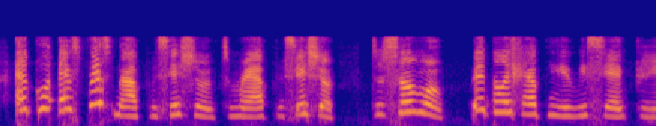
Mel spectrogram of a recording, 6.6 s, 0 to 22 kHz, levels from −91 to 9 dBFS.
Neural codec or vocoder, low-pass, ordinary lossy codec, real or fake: codec, 44.1 kHz, 1.7 kbps, Pupu-Codec; 7.2 kHz; none; fake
